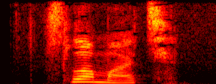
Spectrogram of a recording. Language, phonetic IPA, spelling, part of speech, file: Russian, [sɫɐˈmatʲ], сломать, verb, Ru-сломать.ogg
- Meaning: 1. to break, to fracture 2. to demolish, to pull down (a house) 3. to destroy, to break down, to ruin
